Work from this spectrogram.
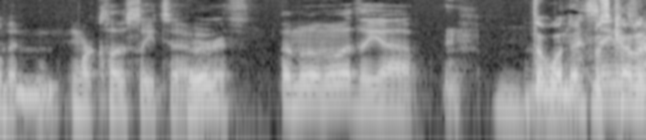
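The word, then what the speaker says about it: ʻOumuamua: Oumuamua, the one that was coming.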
